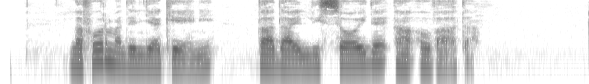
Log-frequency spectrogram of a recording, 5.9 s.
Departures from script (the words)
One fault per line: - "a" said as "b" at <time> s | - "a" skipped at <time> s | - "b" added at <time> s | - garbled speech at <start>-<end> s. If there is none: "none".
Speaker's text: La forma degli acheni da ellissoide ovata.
- "va" added at 2.5 s
- "a" added at 3.9 s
